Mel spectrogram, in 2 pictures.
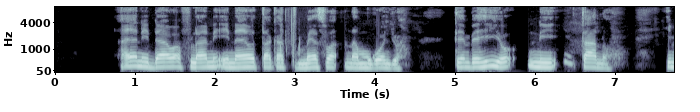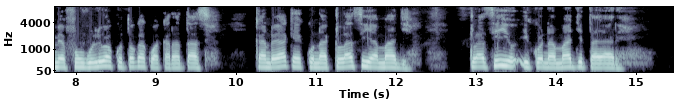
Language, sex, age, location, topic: Swahili, male, 18-24, Nakuru, health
